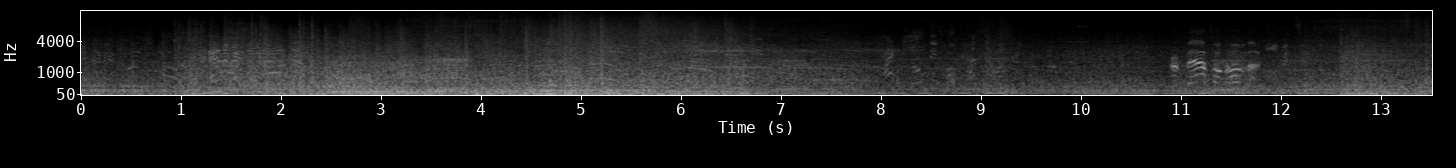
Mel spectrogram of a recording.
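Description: Heavy LFH artillery barrage in the strategy game Company of Heroes 2, with dense rumbling blasts and booming explosions layered over one another, loud and sustained under continuous commentary, easing slightly toward the end with scattered sharper impacts.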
